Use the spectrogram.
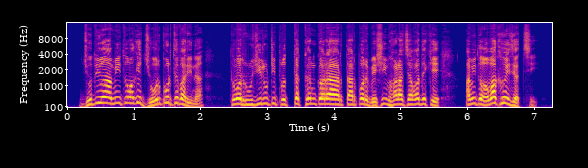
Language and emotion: Bengali, surprised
